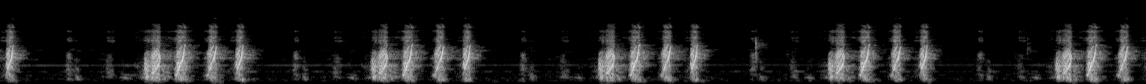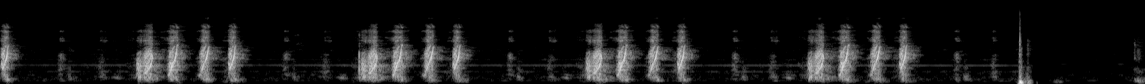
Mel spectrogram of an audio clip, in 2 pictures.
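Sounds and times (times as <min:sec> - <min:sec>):
black giant squirrel calls: 0:00.0 - 0:00.3, 0:01.4 - 0:02.6, 0:03.7 - 0:05.3, 0:06.0 - 0:07.2, 0:08.2 - 0:09.9, 0:10.6 - 0:11.7, 0:12.8 - 0:14.0, 0:15.0 - 0:16.2, 0:17.2 - 0:18.4, 0:19.4 - 0:20.7.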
